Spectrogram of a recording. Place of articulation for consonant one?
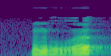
labial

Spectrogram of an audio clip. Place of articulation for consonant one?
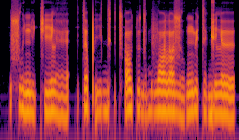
alveolar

